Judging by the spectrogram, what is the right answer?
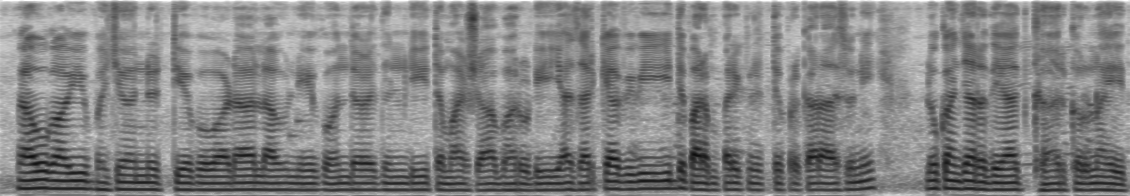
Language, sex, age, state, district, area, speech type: Marathi, male, 18-30, Maharashtra, Nanded, rural, spontaneous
